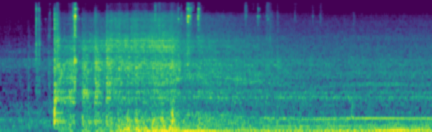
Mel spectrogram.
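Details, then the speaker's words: Car that previously gave rapid clicking and wouldn't start, after replacing the battery terminals and making a new battery connection: brisk crank catches at once and settles into a smooth, even idle with no clicking. "Well, there we go. Car turns on and works fine."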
